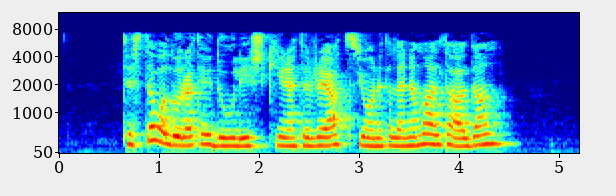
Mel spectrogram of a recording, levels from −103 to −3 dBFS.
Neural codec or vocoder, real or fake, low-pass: none; real; 7.2 kHz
